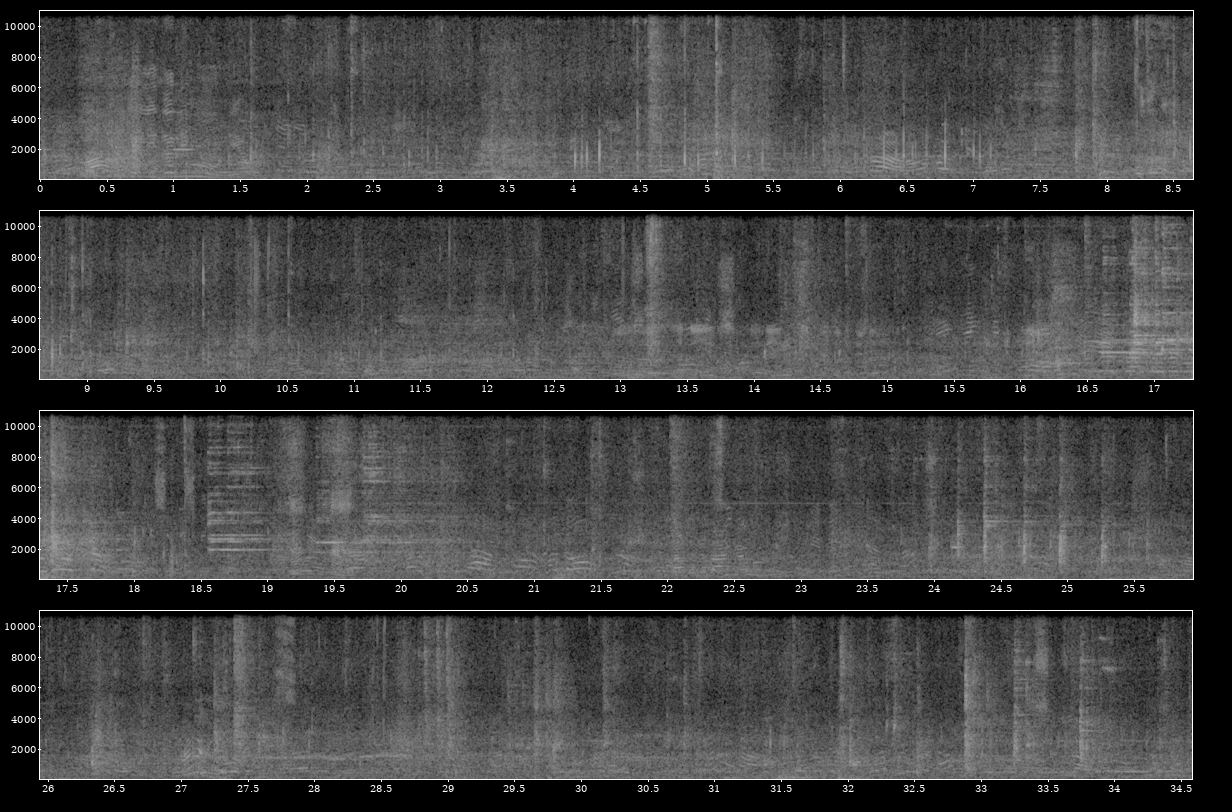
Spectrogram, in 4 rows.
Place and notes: Piazza Campo de Fiori, Roma RM, Italy - Closing market at Campo deFiori
Market closing, pedestrians
Fin de marché, passants
16 February 2018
